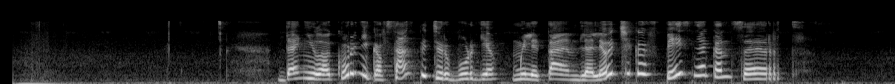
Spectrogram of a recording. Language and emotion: Russian, positive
